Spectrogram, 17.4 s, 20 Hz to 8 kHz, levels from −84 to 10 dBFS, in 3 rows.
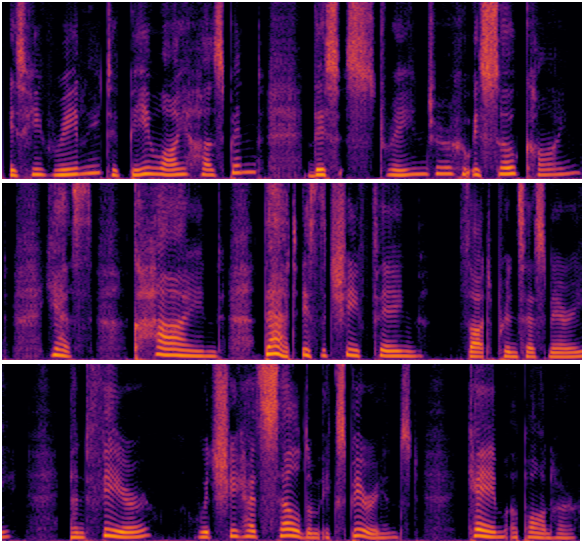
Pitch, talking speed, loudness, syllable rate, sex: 235 Hz, 110 wpm, -20 LUFS, 3.1 syllables/s, female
